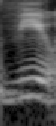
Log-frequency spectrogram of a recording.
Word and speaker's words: Vu: free product out there called blue beam view it's spelled vu and blue beam view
